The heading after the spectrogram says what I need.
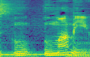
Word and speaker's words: umami: Yeah, it's umami, right?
